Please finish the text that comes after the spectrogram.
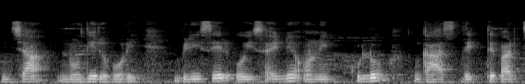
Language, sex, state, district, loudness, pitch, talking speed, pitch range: Bengali, male, West Bengal, Alipurduar, -20 LUFS, 120 Hz, 115 wpm, 115-130 Hz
